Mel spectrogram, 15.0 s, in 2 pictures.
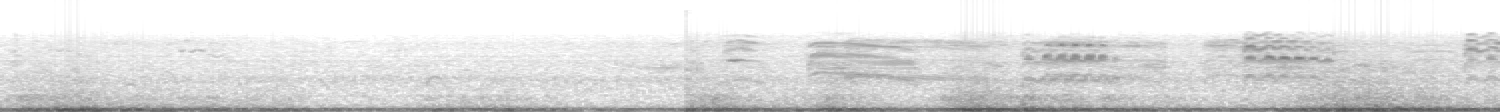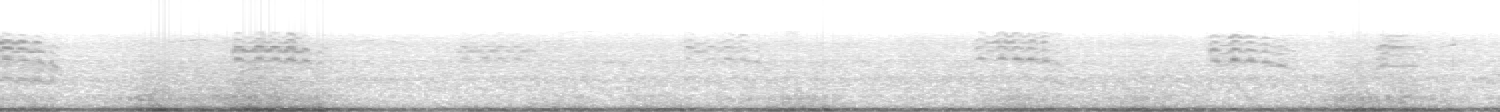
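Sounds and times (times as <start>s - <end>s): wind rumbling on microphone: 0.0s - 15.0s
bird calls: 3.6s - 7.8s.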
